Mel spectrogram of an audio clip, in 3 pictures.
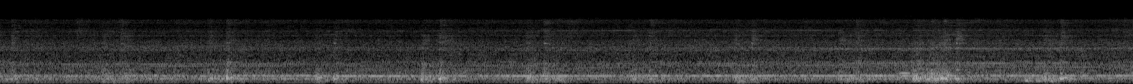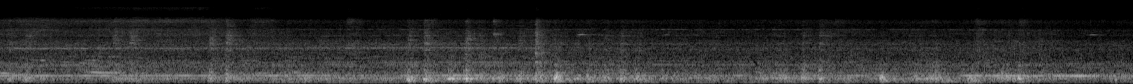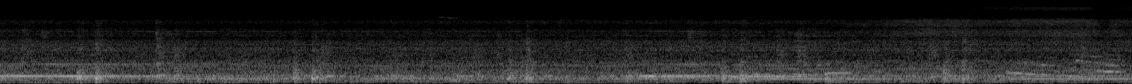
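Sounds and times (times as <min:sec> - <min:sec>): electric train hum: 0:00.0 - 0:33.9.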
